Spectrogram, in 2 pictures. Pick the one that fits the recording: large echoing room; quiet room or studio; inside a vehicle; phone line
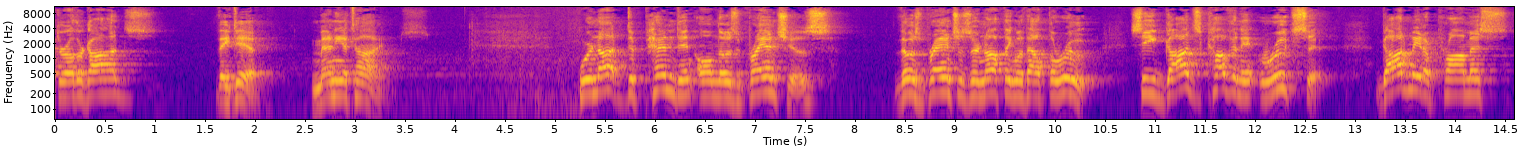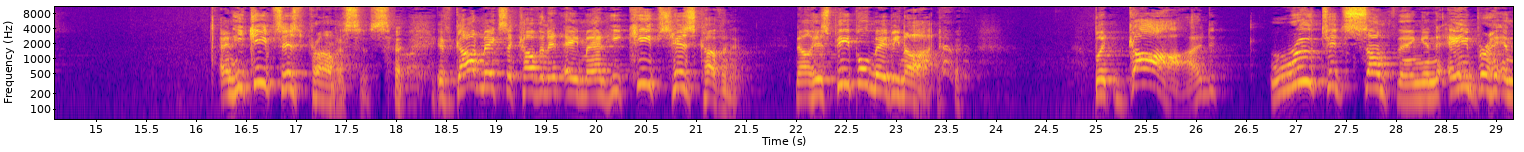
large echoing room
